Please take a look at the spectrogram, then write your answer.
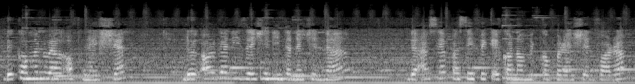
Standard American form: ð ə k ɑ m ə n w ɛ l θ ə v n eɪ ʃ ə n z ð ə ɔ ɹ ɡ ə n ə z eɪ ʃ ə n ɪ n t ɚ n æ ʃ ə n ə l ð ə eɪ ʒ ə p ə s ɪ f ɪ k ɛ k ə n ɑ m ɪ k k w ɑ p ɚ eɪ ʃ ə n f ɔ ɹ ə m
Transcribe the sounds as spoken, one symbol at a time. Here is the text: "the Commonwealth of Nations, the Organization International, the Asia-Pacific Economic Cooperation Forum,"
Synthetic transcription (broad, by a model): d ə k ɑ m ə n w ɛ l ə f n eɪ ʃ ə n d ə ɔ ɹ ɡ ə n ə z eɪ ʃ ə n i n t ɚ n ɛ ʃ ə n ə l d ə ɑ s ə p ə s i f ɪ k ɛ k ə n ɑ m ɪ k k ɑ p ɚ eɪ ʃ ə n f ɔ ɹ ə m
